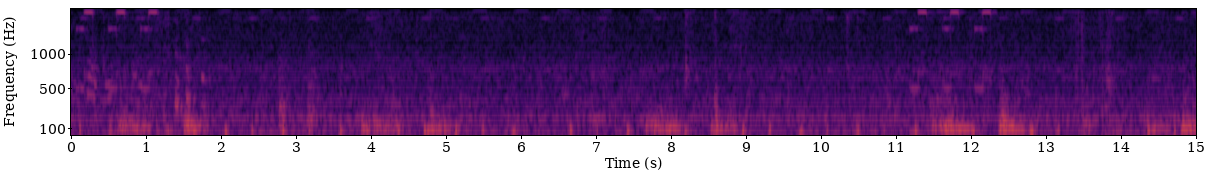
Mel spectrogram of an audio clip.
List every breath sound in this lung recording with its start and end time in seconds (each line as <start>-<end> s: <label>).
0.42-1.19 s: crackles
0.44-1.23 s: inhalation
1.20-2.73 s: exhalation
1.20-2.73 s: crackles
3.67-4.63 s: crackles
3.67-4.65 s: inhalation
4.64-5.79 s: exhalation
4.64-5.79 s: crackles
7.53-8.47 s: inhalation
7.53-8.47 s: crackles
8.49-9.84 s: exhalation
8.49-9.84 s: crackles
11.12-12.29 s: crackles
11.14-12.35 s: inhalation
12.33-13.43 s: exhalation
12.33-13.43 s: crackles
